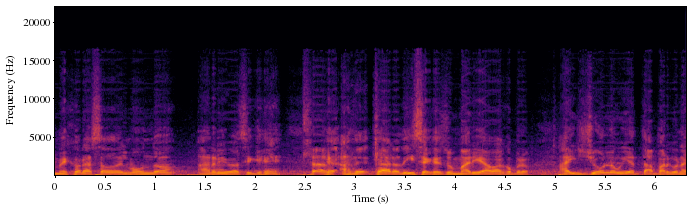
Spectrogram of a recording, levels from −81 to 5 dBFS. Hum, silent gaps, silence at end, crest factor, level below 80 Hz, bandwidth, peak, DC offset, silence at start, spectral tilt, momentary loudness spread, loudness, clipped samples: none; none; 0 s; 16 dB; -36 dBFS; 17 kHz; -4 dBFS; under 0.1%; 0 s; -5.5 dB/octave; 6 LU; -22 LUFS; under 0.1%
